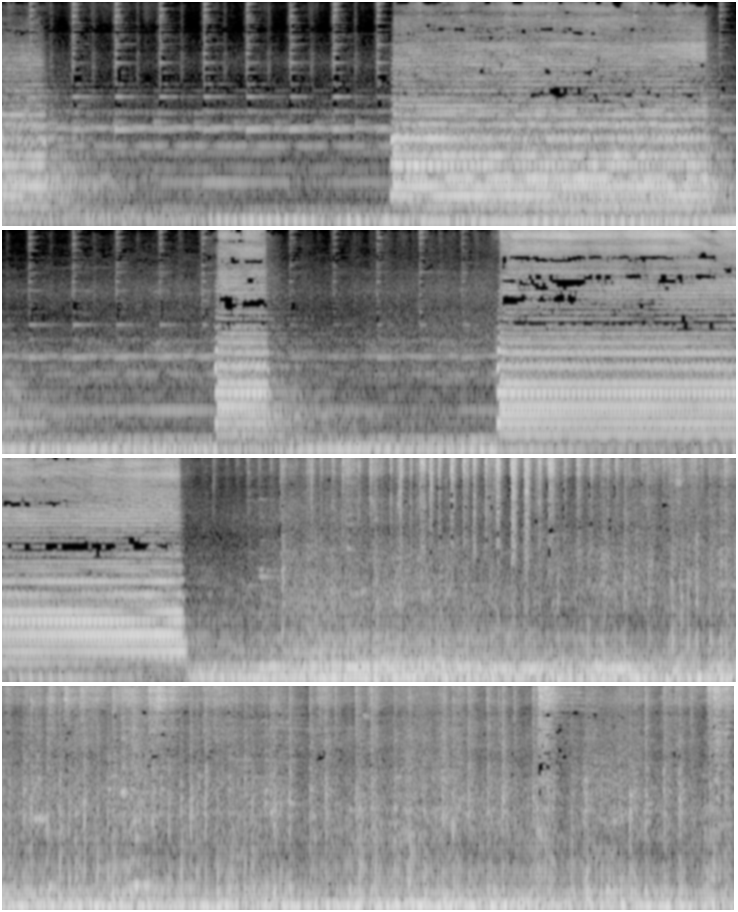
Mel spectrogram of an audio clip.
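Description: Diesel freight locomotive sounding its horn for a grade crossing as it approaches, in the standard long, long, short, long pattern, over the low rumble of its engine. The horn stops about two-thirds of the way through, and a string of covered hopper cars then rolls past close by, with wheels clicking over the rail joints.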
